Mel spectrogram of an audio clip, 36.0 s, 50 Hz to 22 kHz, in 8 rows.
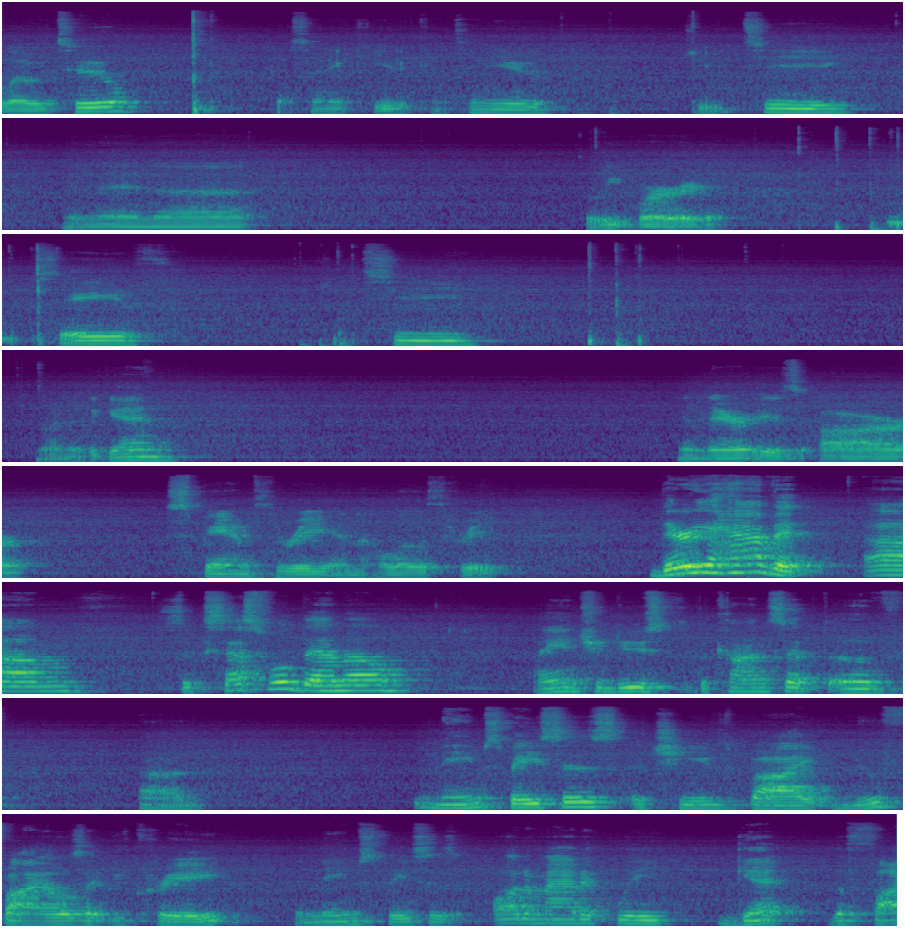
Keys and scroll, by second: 1.0 shift+Return, 2.9 g, 3.4 t, 5.3 Left, 7.0-12.1 typing, 8.3 Escape, 12.6 shift+Up, 13.6 Return.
